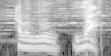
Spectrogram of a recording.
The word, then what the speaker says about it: Hallelujah: Hallelujah, Hallelujah, it's still pronounced Hallelujah, Yah. It has the Yah on the end.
